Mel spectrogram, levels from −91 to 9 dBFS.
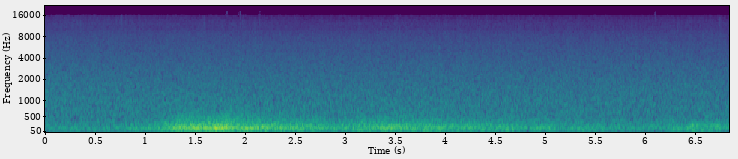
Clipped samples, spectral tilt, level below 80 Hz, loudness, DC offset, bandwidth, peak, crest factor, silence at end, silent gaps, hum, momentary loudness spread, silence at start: under 0.1%; -7.5 dB/octave; -42 dBFS; -23 LUFS; under 0.1%; 15 kHz; -4 dBFS; 20 dB; 0 s; none; none; 19 LU; 0 s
